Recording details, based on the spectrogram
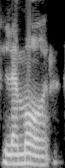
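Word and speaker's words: לֵאמֹר: which is mo, and the resh is part of that syllable, so it's mor, lemor.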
